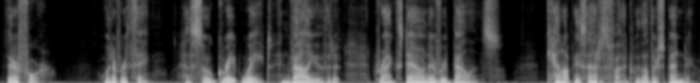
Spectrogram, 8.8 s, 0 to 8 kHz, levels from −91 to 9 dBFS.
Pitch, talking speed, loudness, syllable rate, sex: 135 Hz, 145 wpm, -20 LUFS, 5.5 syllables/s, male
